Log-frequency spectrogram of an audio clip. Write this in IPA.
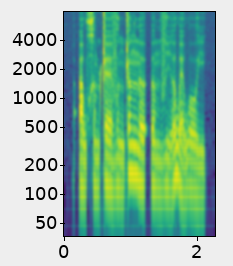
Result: ʔa˨˩wxə˨˩m ʈɛ˨˩ və˨˩˨ŋʈə˧ŋnəː˨˩ ʔə˨˩mvi˨˩˦ə̯ wɛ˨˩˨wo˨˩j

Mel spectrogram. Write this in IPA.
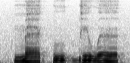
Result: mæ˨k͡pu˧ɡ͡bɪ˦ wə˧

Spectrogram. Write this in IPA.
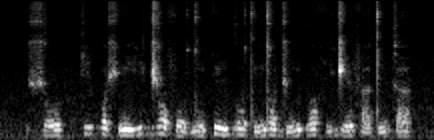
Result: ʃo˧ | ki˦bɔ˦˨ʃĩ˧ ji˦d͡ʒɔ˦˨ fo˨dũ˨˦kĩ˦ ɡ͡bo˦˨tĩ˨˦dɔ˦˨d͡ʒũ˨˦ ɡ͡bɔ˦˨hi˨˦d͡ʒɛ̃˧ fa˨ tĩ˧ka˧

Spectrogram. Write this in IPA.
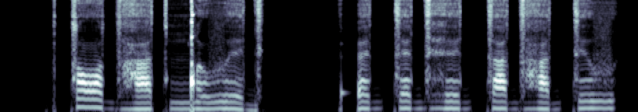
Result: tɔ dʱat ŋ͡ǃɵved | ʔɛdtɛdɦed tadɦadtɪv

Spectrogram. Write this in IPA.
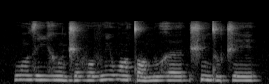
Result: wũ˦ziː˧ ɣũ˧d͡ʒə˧vo˧ vĩ˦wɔ̃˧ tɔ˨nu˧ ɣə˧ | ʃĩ˧du˨t͡ʃe˧

